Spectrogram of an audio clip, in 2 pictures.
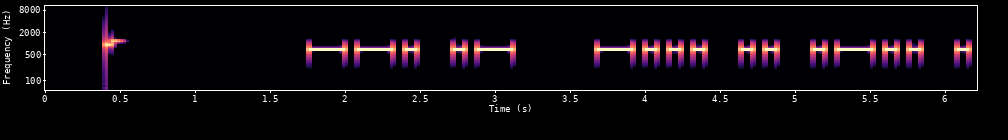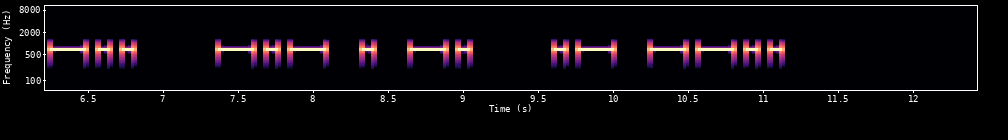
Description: Morse code, heard as a keyed tone, about 15 wpm, 700 Hz. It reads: GA BILL KEN AZ
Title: K1USN SST QSO Practice - 15wpm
